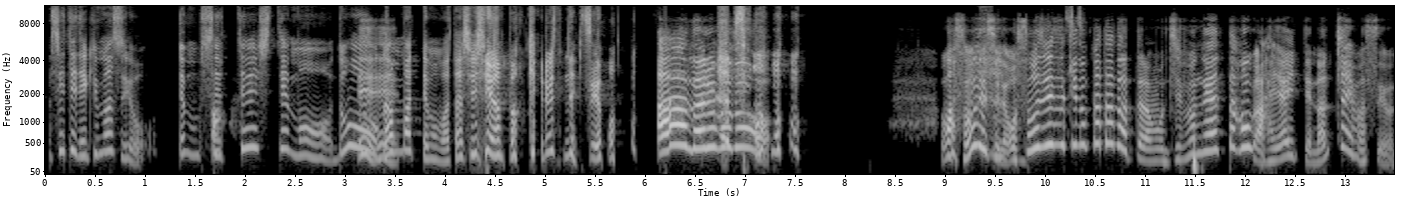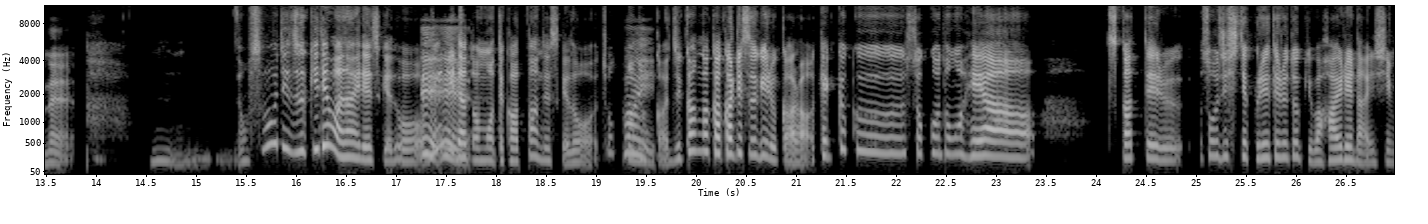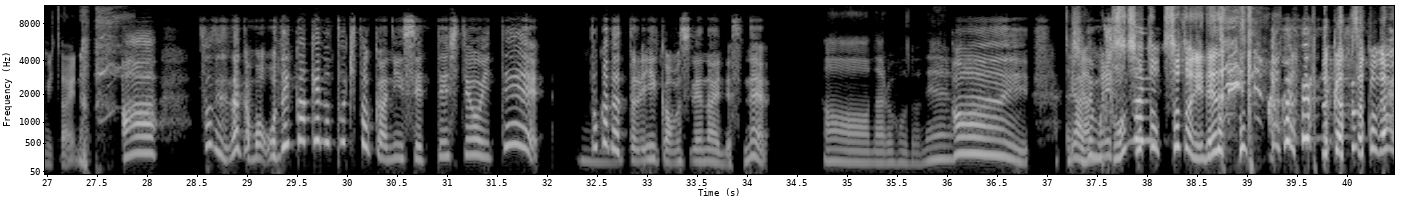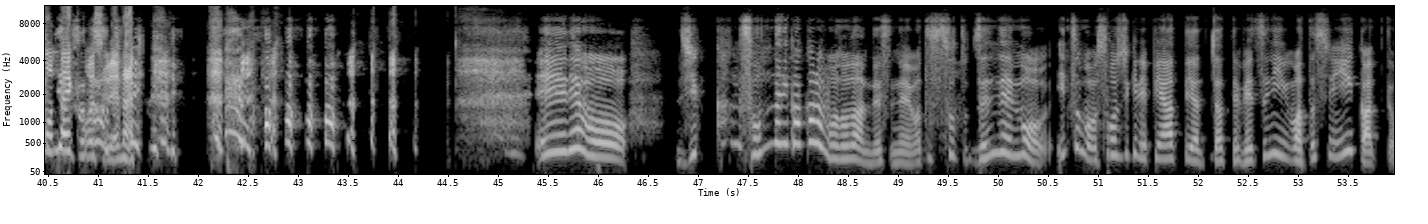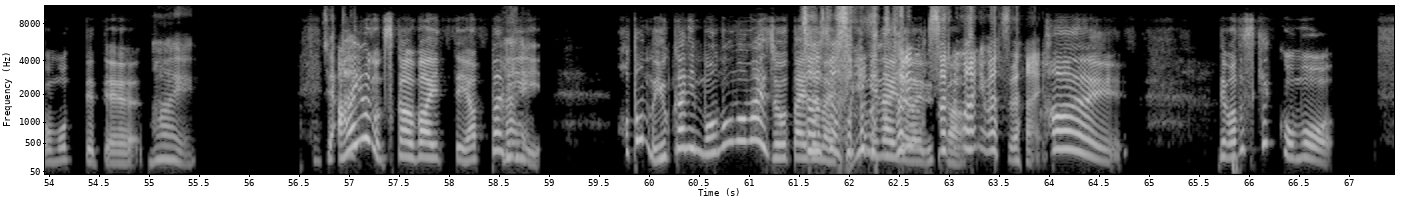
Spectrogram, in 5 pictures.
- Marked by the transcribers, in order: laughing while speaking: "私には負けるんですよ。そう"; other background noise; tapping; laugh; laugh; laughing while speaking: "出ないと とか、そこが問題かもしれない"; laughing while speaking: "そ いや、そ"; unintelligible speech; laugh; laughing while speaking: "そう そう、それも、それもあります、はい"
- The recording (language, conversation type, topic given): Japanese, unstructured, どのようなガジェットが日々の生活を楽にしてくれましたか？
